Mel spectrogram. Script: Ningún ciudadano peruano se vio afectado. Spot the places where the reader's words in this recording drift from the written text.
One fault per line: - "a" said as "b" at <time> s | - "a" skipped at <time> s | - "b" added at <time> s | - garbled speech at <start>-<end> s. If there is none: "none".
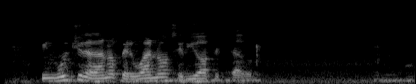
none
